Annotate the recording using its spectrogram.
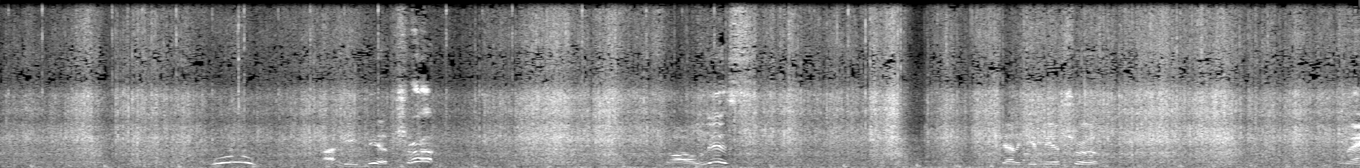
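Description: Windshield wipers sweep back and forth with a soft thump.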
